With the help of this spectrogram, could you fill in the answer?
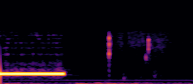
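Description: A steady telephone dial tone drones loudly, then cuts off, followed by a few quieter, brief dialing beeps over a faint line hum, with no voices, as a phone call is placed to someone in Long Island.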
